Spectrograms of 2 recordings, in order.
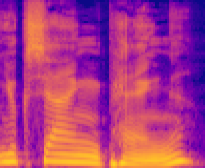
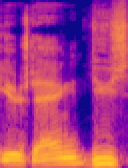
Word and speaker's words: Yuxiang: Am I saying this right? Yuxiang Peng. I apologize, Yuxiang, if I said that wrong. I think it's Yuzhang. Thank you.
